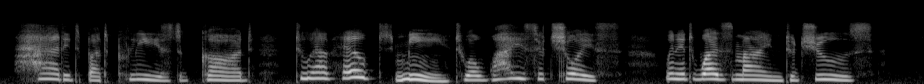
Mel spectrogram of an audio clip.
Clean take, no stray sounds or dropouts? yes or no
yes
